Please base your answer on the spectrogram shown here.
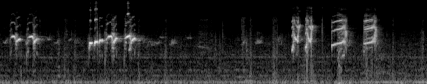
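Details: Green cucak female, the greater green leafbird, chirping in the morning. Two sets of clear whistled twitters give way, after a pause, to four rasping, buzzy chirps.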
